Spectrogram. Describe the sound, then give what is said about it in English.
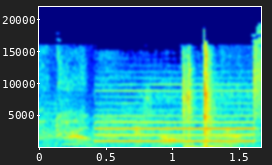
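A security hand scanner gives one long, steady electronic beep at a single mid-high pitch, holding for over a second while muffled voices and a brief rumbling thump sound underneath. “Come on, put your hand over this. The scan.”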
